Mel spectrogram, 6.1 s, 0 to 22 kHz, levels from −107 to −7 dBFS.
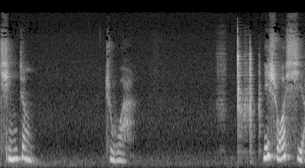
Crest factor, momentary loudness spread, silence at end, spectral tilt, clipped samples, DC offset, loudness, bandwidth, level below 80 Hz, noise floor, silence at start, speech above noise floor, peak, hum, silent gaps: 26 dB; 15 LU; 0 s; -2.5 dB/octave; under 0.1%; under 0.1%; -29 LUFS; 16 kHz; -76 dBFS; -65 dBFS; 0 s; 35 dB; -8 dBFS; none; none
